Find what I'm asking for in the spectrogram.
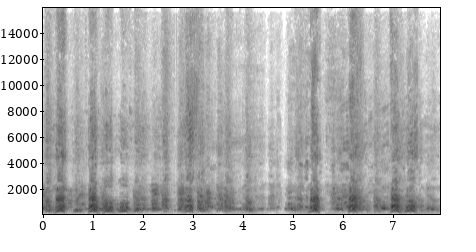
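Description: Several dogs at a dog breeding kennel bark over and over in uneven bursts, with a few yips and whimpers mixed in, loud and fairly close throughout.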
